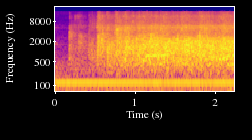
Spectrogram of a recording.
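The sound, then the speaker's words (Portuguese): A church audience bursts into loud, sustained hand clapping for Jesus at a Christmas musical. A dense crackling wash of many hands swells after a brief quieter start, accompanied by a steady low hum. “Como que a gente aplaudiria se fosse de fato palmas que engrandecesse o nome de Jesus?”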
